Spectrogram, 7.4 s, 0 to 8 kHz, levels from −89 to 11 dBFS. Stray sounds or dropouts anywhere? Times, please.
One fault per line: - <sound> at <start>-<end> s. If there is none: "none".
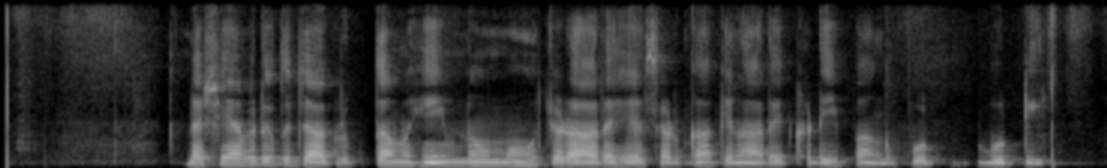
none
